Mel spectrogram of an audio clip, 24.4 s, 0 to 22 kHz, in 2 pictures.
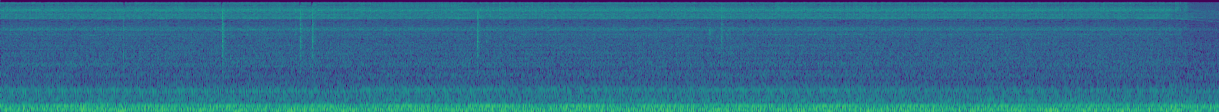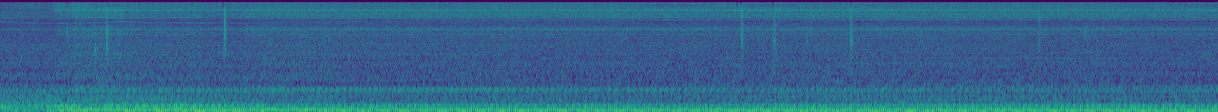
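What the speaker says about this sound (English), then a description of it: "I've got the Jake brake on right now. The truck's not even working hard." A heavy semi truck rolls down a long Arizona grade on I-17 with its Jake brake engaged, producing a steady, close, low diesel drone that continues throughout, with one brief dip near the middle.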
